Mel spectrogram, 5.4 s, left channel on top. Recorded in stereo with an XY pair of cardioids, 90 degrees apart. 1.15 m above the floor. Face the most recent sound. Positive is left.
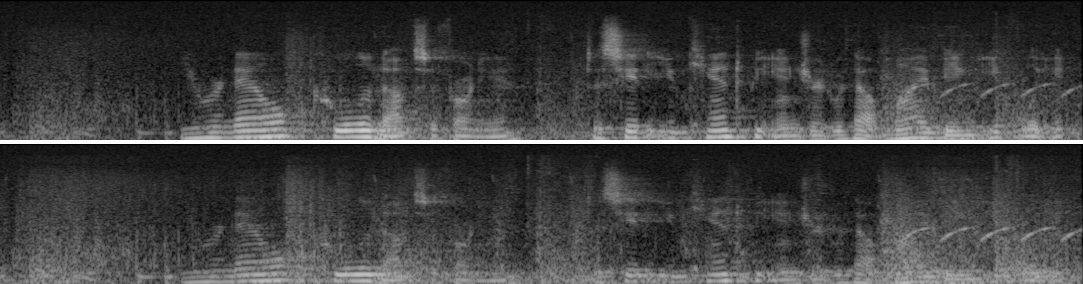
turn(degrees=55)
